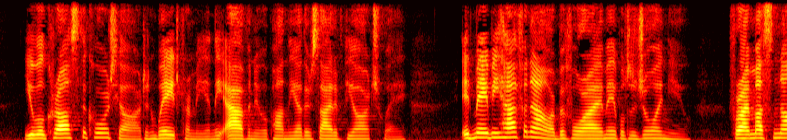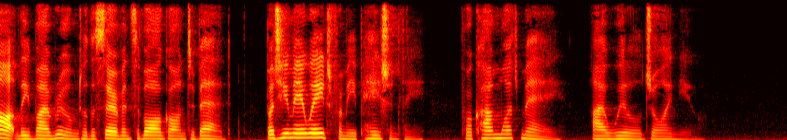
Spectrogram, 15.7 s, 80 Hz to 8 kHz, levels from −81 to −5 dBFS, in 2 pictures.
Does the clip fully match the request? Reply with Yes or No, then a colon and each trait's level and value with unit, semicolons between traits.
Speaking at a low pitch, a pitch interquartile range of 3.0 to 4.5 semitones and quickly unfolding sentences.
No: medium, 185 Hz; average, 3.5 semitones; fast, 235 wpm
